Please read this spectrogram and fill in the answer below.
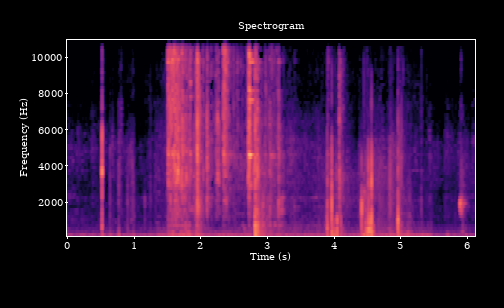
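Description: Handling noise: scattered clicks and knocks, with a louder burst of clinking and rattling about one and a half to three seconds in.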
